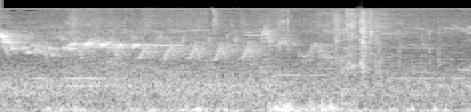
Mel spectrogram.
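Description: A small bird chirping outdoors: a quick high trill that slides downward in pitch at the start, over a low rumbling background.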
